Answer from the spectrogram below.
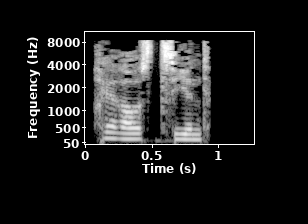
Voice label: "herausziehend", German; adjectives

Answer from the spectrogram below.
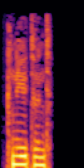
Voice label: "knetend", German; adjectives

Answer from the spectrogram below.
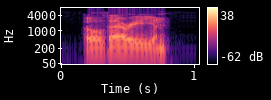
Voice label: "ovarian", English; adjectives

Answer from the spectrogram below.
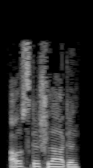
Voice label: "ausgeschlagen", German; adjectives

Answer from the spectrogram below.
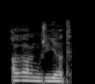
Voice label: "arrangiert", German; adjectives

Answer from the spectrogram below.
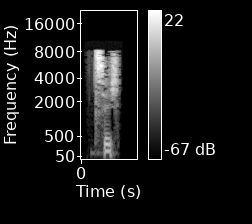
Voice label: "zig", German; adjectives

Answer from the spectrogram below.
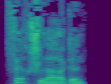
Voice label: "verschlagen", German; adjectives

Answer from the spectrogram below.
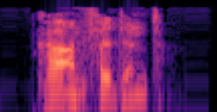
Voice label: "confident", English; adjectives

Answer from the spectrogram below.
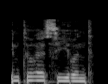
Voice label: "interessierend", German; adjectives

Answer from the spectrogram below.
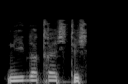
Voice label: "niederträchtig", German; adjectives

